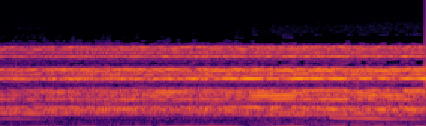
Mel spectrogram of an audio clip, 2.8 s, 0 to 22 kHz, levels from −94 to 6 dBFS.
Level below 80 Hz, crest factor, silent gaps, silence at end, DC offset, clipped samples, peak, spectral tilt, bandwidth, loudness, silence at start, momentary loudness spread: -70 dBFS; 14 dB; none; 0 s; under 0.1%; under 0.1%; -8 dBFS; -2 dB/octave; 5.8 kHz; -20 LUFS; 0 s; 6 LU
